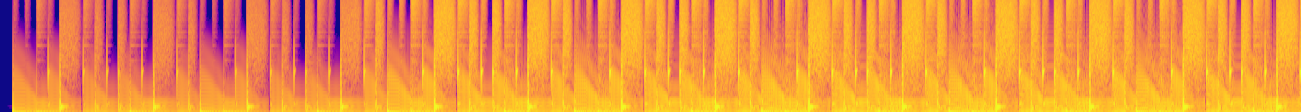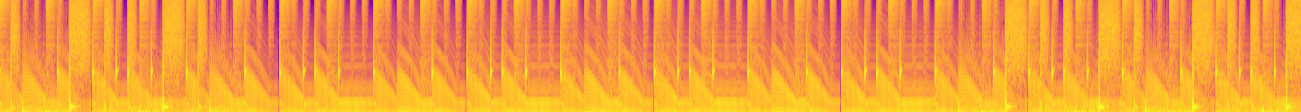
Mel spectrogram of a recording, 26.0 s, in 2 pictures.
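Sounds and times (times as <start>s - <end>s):
Akai Rhythm Wolf drum machine howl: 0.2s - 26.0s.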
